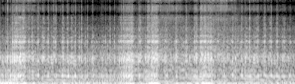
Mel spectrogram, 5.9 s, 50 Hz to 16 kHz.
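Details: 1986 Honda NS400R 400cc two-stroke triple, first start after 11 months, warming up at idle while the carbs are run down before storage: uneven, crackling burble with pops from the pipes; normal idle.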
